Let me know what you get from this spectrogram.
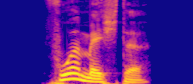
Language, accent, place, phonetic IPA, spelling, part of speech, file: German, Germany, Berlin, [ˈfoːɐ̯ˌmɛçtə], Vormächte, noun, De-Vormächte.ogg
- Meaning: nominative/accusative/genitive plural of Vormacht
